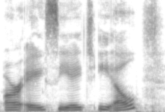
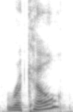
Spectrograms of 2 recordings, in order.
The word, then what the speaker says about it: Rachel: to Bach she says there's no CH sound in their language and so her name is actually pronounced Raquel I was like oh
